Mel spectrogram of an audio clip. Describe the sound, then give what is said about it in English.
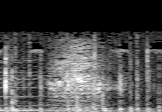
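Horses at a hunters' camp near dusk, one giving a drawn-out, wavering neigh in the middle, with soft thuds around it, moderately loud and thin in tone. “He had mules. This man's got horses.”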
